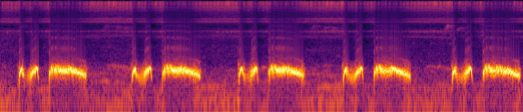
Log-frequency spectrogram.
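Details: Spotted dove hen calling males: repeated three-part coos, a brief double note then a longer falling coo, cycling steadily about every one and a half seconds, with constant hiss behind.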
